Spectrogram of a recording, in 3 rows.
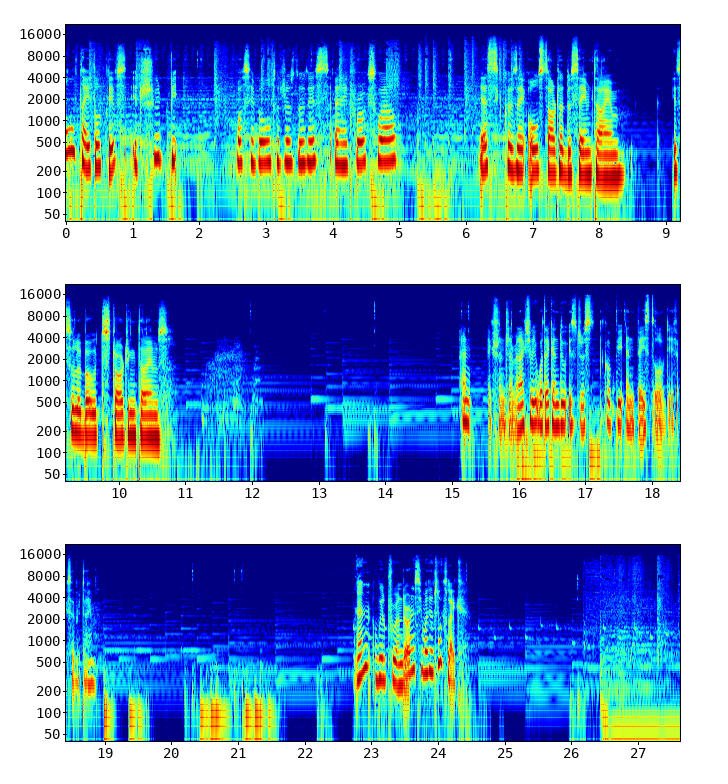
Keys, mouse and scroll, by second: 3.2 click, 3.9-5.4 drag, 5.9-7.2 drag, 7.4-8.7 drag, 9.4-11.7 drag, 12.0-15.0 drag, 15.1-16.4 drag, 17.0 ctrl+c, 17.5 ctrl+click, 19.4 ctrl+p, 20.2 click, 20.6 ctrl+p, 21.0 click, 24.3-27.6 drag.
